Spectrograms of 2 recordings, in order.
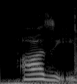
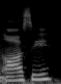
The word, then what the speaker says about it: Aussie: Say it as if it has Z's in it. That's so weird that it's spelled with S's, but you pronounce it with Z's. Yeah, I didn't know that either. Aussie.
